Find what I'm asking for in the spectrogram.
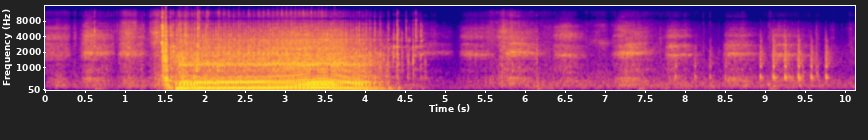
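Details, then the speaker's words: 1974 Arctic Cat Lynx snowmobile with a fan-cooled 340, sat outdoors 5 years with old gas, pull-started in the cold snow on brake cleaner and choke: a few pulls, then a loud ragged run for about two seconds before it stalls. "oh there she goes hot damn here's some more juice come on baby"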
